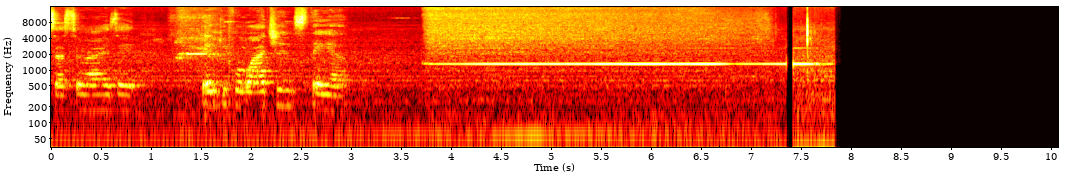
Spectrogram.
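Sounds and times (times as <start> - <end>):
electronic hiss: 3.7 - 7.4
high-pitched whine: 3.8 - 7.9.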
